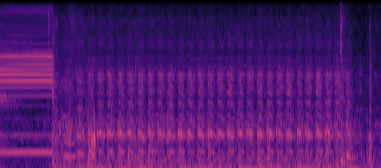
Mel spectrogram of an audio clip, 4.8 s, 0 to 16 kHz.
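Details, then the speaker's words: 1995 Mercedes-Benz E320 wagon, 3.2 L inline six, about 285k miles, owner says there is no spark. The starter spins the engine evenly at about four compression pulses a second, but it never catches: crank, no start. "okay crank no start good deal"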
